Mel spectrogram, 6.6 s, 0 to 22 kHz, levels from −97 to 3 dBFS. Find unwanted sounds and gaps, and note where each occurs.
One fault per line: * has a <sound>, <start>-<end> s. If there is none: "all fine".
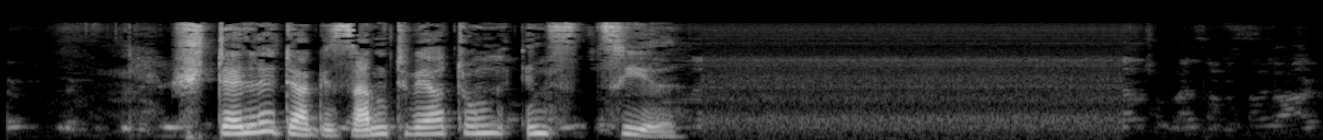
all fine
